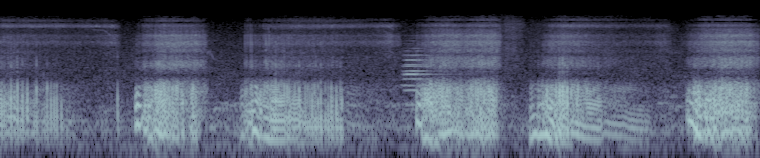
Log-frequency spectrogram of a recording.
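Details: Irregular, repeated rattling snores with each breath in and out, in a quiet room; snoring during sleep.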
